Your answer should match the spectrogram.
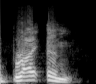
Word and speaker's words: Brighton: And you don't pronounce that T there. You have to go Brighton.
